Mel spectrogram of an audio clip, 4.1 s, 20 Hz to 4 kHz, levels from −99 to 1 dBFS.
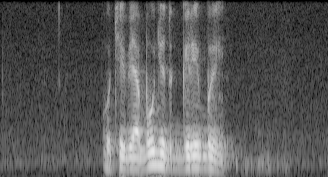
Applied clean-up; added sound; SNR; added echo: none; none; none; none.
